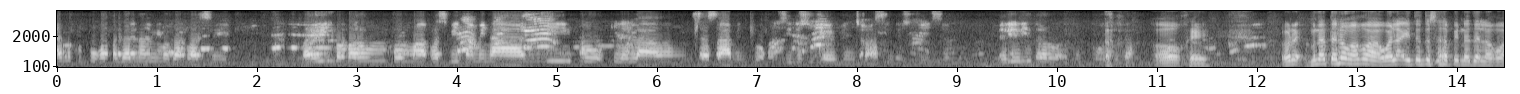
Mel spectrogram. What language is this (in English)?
Filipino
